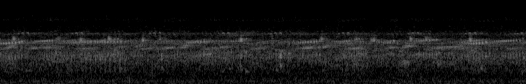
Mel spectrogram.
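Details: Frogs calling at a lake, a dense overlapping chorus of high trilling, chirping croaks forming steady bands, with many callers blending continuously and no other sounds standing out.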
